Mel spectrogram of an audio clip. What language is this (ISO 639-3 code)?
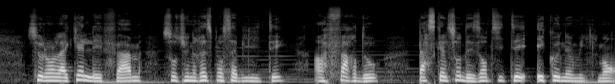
fra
